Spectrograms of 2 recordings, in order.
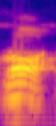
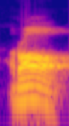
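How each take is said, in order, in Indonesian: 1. Suku kata ini diucapkan dengan bibir dimonyongkan dan dibulatkan. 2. Suku kata ini diucapkan tanpa memonyongkan bibir. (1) "memayunkan mulut saat membacanya tafkhim ... salah ya" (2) "Yang benar"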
